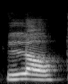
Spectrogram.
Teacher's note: ল উচ্চারণের সময় জিভের পাশ দিয়ে কিছু বাতাস বের হয়ে যায় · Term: পার্শ্বিক ধ্বনি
